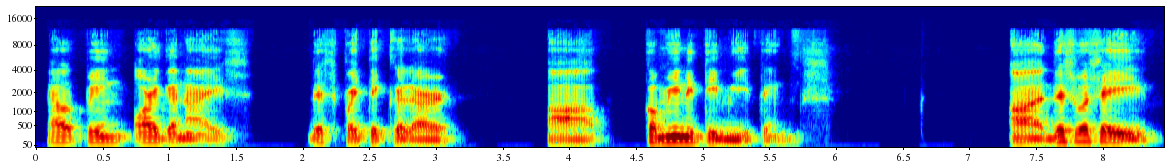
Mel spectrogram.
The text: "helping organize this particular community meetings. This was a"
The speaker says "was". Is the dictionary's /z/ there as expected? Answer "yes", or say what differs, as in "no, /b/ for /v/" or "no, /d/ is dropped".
no, /s/ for /z/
